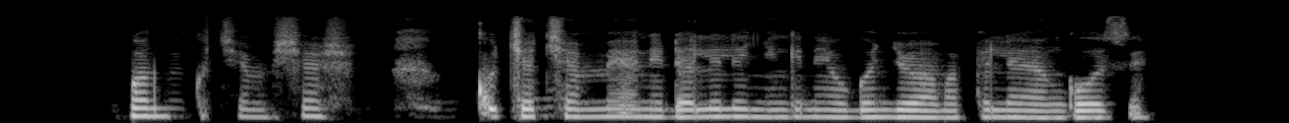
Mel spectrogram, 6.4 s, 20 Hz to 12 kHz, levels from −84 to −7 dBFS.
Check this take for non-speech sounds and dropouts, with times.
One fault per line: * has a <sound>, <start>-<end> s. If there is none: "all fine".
all fine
